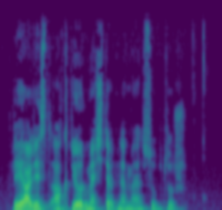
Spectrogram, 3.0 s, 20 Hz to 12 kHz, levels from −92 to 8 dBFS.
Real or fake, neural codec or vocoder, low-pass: real; none; 10.8 kHz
